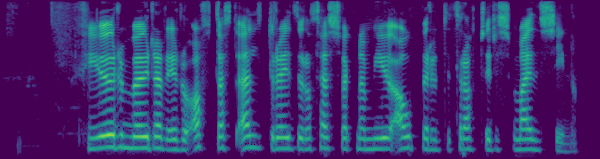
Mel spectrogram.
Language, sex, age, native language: Icelandic, female, 40-49, Icelandic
